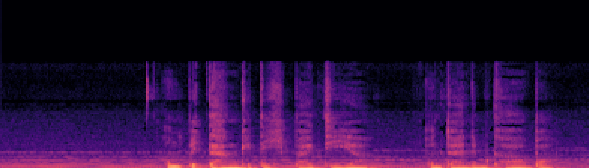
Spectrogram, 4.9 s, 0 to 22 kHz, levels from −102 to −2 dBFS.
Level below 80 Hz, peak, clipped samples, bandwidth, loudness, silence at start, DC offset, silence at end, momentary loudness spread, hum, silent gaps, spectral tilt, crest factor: -58 dBFS; -16 dBFS; under 0.1%; 13 kHz; -32 LUFS; 0 s; under 0.1%; 0 s; 20 LU; none; none; -7 dB/octave; 16 dB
